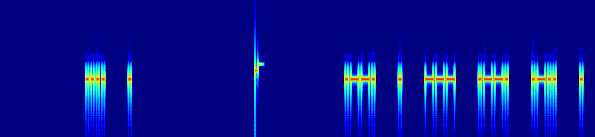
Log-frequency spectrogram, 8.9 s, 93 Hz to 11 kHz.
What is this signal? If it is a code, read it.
Morse code, heard as a keyed tone, about 30 wpm, spaced as for 17 wpm, 700 Hz. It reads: HE PEOPLE
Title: 3x Character Spacing - Top 100 Words - 30wpm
